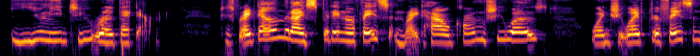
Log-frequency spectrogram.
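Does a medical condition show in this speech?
Yes: cerebral palsy; wheelchair user.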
